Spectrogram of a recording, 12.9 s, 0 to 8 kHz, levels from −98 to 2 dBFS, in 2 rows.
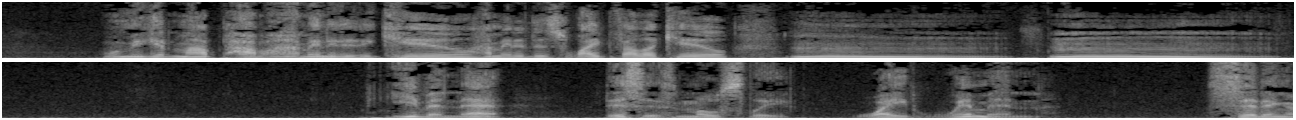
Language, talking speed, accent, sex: English, 125 wpm, American, male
